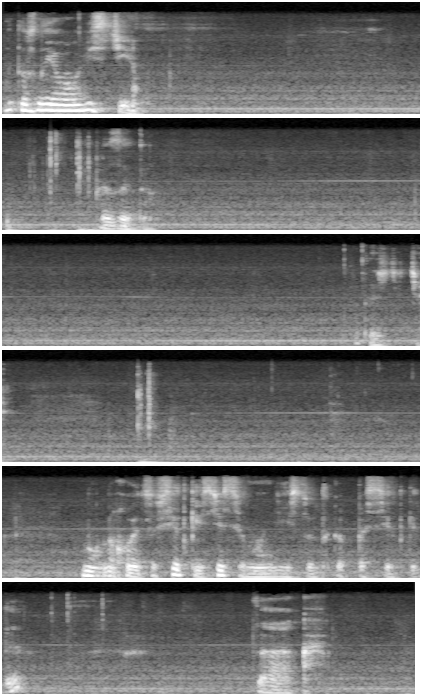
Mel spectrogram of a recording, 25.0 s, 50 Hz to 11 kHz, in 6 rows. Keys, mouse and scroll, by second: 0.7 click, 21.9-25.0 middle drag.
